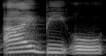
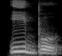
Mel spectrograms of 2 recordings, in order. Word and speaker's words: Igbo: So IBO is wrong. Igbo is wrong. Igbo is right. B. It has to have the GB sound.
